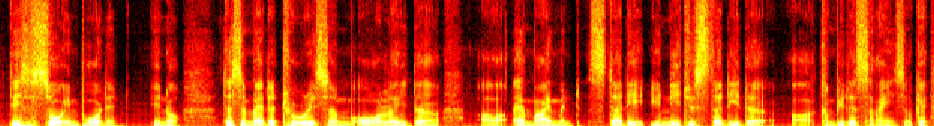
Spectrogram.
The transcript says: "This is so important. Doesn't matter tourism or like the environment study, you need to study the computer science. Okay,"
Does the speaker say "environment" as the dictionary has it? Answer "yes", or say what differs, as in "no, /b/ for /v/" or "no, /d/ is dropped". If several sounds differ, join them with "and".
no, /ɹ/ is dropped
